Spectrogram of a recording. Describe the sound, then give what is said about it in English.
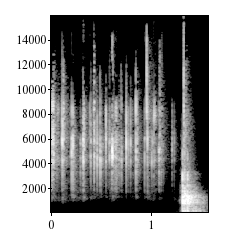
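Dice rattle rapidly in a hand or cup for about a second, then clatter onto a table with a sharper, fuller landing, rolled for a firearms attack in a game. Fairly quiet, with no talking. “Roll me a firearms attack.”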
